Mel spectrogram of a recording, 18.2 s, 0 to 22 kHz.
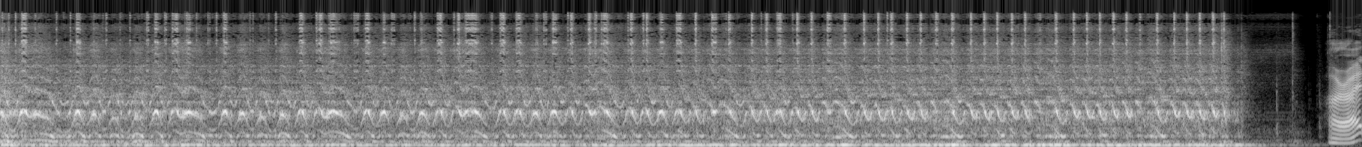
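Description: The LS-swapped Nissan 350Z's starter cranks the engine over on its first start: a steady, rhythmic whirring churn that runs for about sixteen seconds and then stops.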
